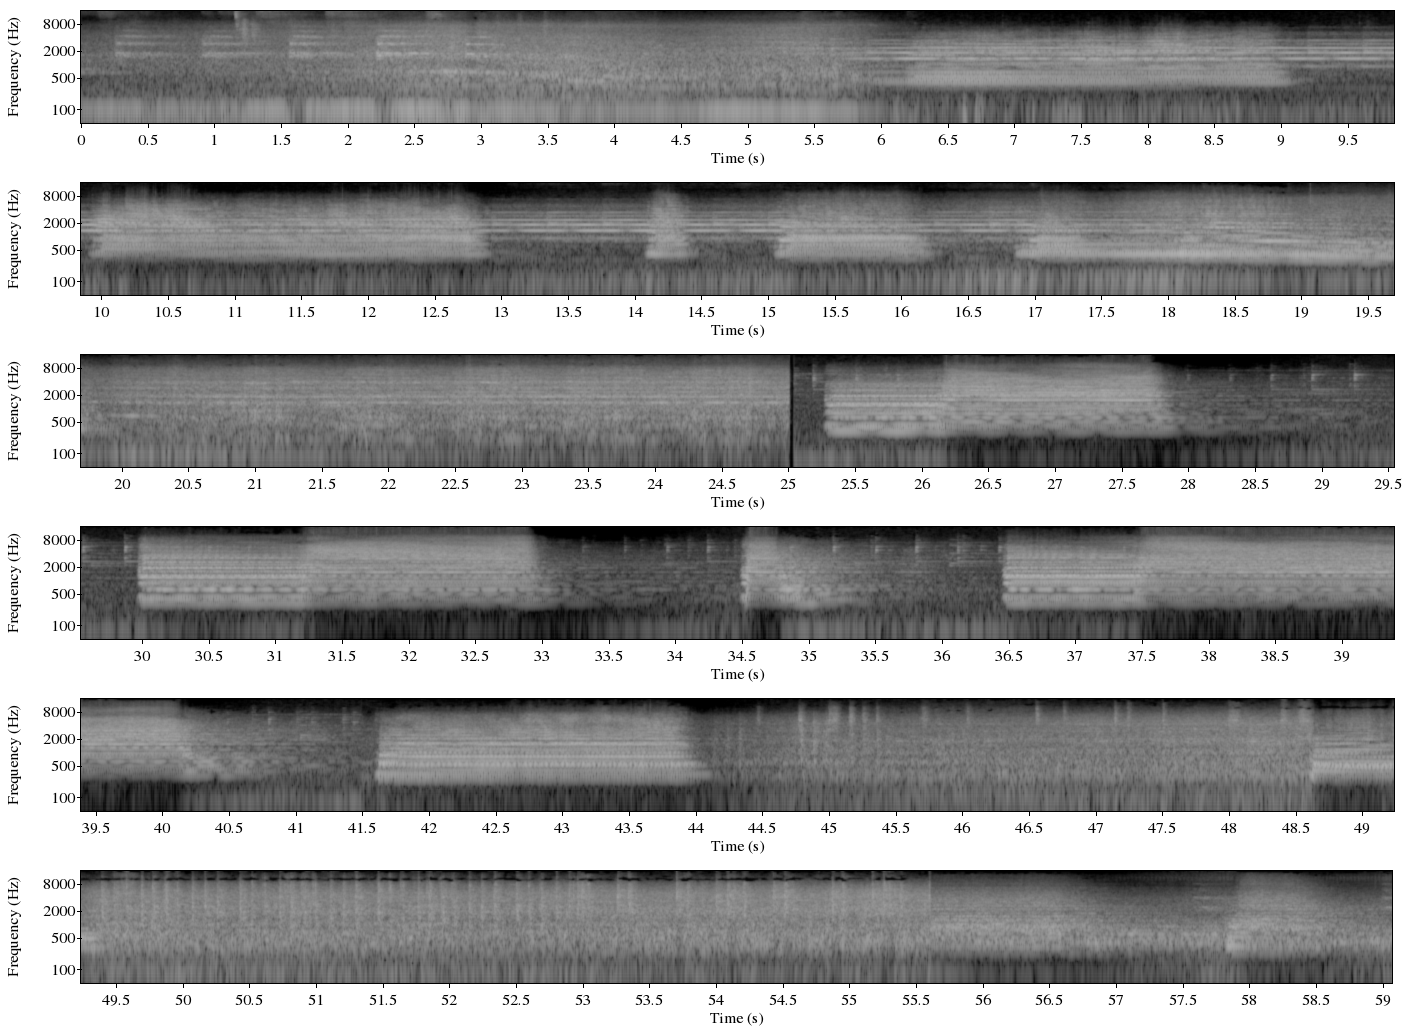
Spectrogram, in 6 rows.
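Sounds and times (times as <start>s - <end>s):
train passing: 0.0s - 59.0s
locomotive air horn blasts: 5.7s - 9.3s, 9.9s - 13.0s, 14.1s - 20.0s, 25.3s - 28.6s, 30.0s - 33.6s, 34.5s - 35.6s, 36.4s - 41.0s, 41.6s - 44.1s, 48.6s - 49.5s, 55.6s - 58.9s.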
